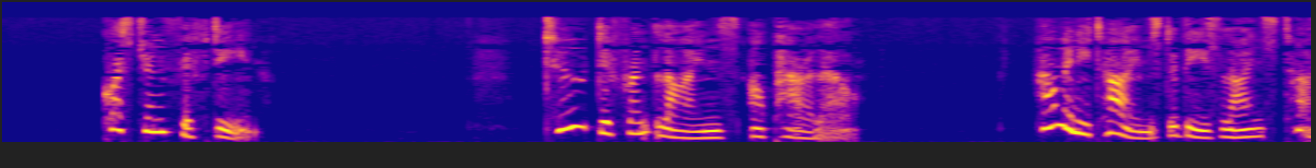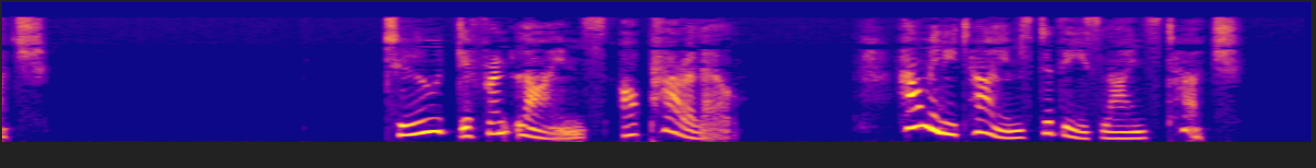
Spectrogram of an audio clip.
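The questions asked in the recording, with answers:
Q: How many times do these lines touch?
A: 0 (never)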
